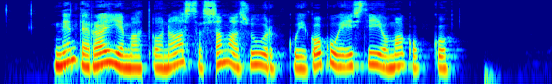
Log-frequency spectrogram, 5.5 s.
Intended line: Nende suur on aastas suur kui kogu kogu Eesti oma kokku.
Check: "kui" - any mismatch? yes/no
no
